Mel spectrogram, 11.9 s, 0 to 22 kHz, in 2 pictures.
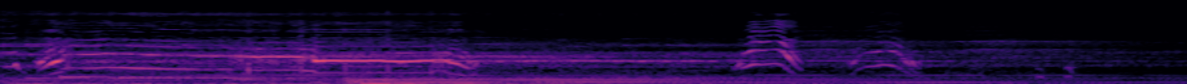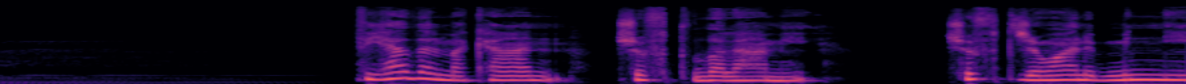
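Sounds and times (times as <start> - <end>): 
people screaming loudly toward a mountain outdoors: 0.0 - 5.0
speech: 7.8 - 10.1, 10.7 - 11.8.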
